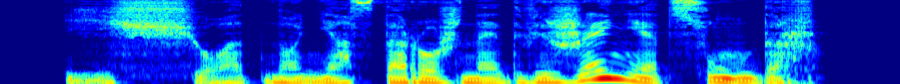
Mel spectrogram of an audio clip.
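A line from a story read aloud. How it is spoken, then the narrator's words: Irritated hiss. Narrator (Russian): прошипел Финли с раздраженным выражением лица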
